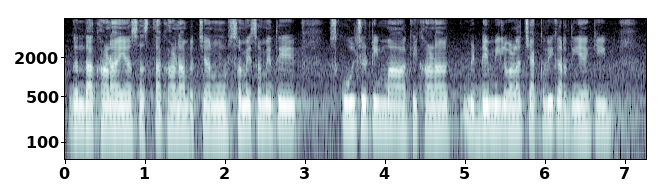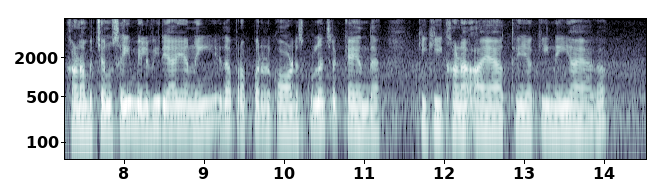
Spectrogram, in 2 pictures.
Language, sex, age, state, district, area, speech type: Punjabi, female, 30-45, Punjab, Bathinda, urban, spontaneous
